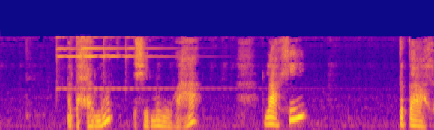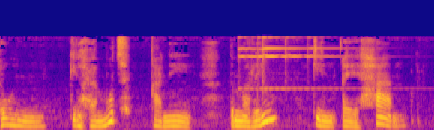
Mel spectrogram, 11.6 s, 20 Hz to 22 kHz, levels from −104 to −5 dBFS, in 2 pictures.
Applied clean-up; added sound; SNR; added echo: none; Bell / Doorbell; 10 dB; none.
